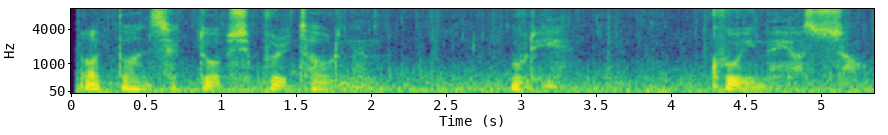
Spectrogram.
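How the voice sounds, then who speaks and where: A man's voice: low-pitched, background noise. An actor playing a weary, desolate man who speaks in solemn, archaic, literary phrases for a dramatic game. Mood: somber, bitter.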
